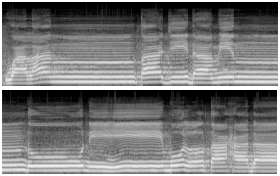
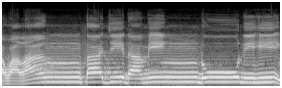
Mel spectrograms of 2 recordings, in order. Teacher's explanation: Nah, tapi di sini walaupun itu hurufnya huruf ikhfa, tapi kalau huruf ada nun sukun atau tanwin ketemu dengan huruf ta, terus ketemu dengan huruf dal, ketemu lagi dengan huruf to, maka walaupun ikhfa tapi harus mendekati ke huruf nun cara menggunakannya. Karena ini ikhfanya termasuk ke dalam ikhfa akrab, gitu kan.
